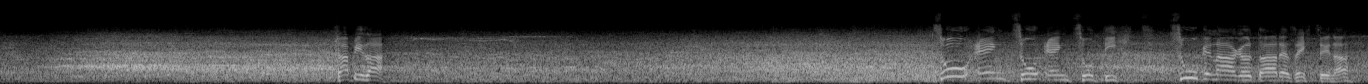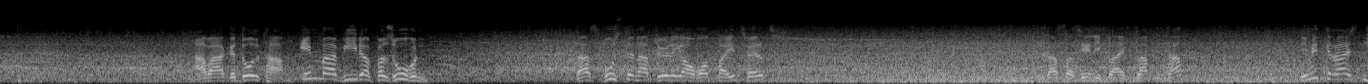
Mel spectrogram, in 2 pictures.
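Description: A large crowd roars and murmurs steadily in an open stadium.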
